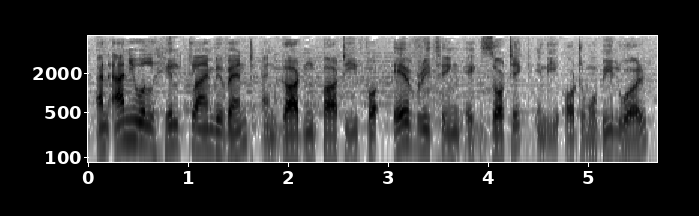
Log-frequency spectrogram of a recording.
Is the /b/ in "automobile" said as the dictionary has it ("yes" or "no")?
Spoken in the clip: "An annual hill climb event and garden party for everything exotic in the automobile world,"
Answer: yes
